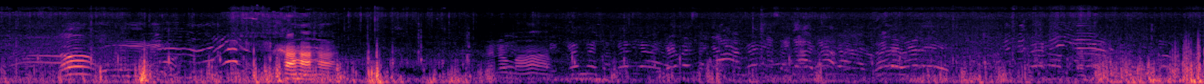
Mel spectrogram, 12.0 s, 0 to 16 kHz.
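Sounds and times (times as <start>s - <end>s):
hooves clopping: 0.0s - 12.0s.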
